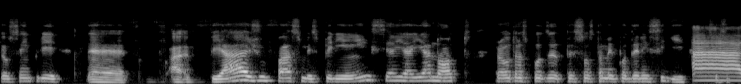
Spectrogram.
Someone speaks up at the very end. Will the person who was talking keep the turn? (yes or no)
no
